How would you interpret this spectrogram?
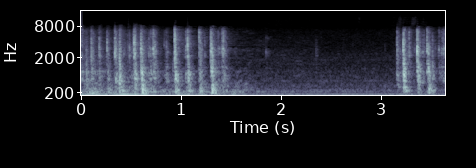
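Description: Rapid, hard keyboard typing in a fast burst of clacking keystrokes, then a brief pause before another quick flurry starts up. A low steady hum sits underneath.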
